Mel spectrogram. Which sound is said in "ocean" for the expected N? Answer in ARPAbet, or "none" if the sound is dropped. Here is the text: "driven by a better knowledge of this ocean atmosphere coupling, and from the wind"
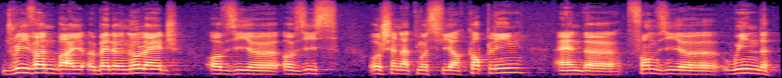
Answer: N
